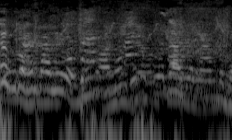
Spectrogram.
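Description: Background chatter of several voices, a young child's among them, talking quietly.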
